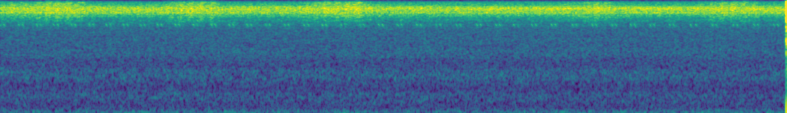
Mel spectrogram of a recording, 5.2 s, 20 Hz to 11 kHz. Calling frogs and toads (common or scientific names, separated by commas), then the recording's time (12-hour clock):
none
6:30pm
